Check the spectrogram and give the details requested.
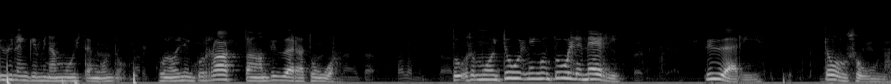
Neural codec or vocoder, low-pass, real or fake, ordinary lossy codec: none; 7.2 kHz; real; none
